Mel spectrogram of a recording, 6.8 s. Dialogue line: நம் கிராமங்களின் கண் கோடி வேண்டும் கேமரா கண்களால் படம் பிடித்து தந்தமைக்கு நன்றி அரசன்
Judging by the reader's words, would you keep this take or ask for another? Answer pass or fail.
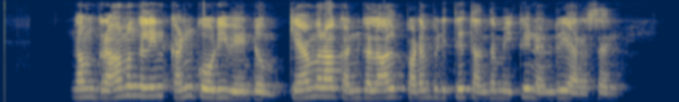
pass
